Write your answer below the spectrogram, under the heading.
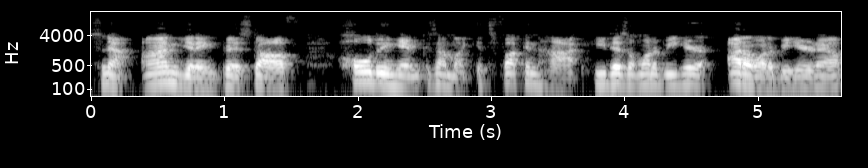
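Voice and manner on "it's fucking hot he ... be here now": normal talking voice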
